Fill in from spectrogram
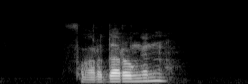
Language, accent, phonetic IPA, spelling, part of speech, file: German, Austria, [ˈfɔʁdəʁʊŋən], Forderungen, noun, De-at-Forderungen.ogg
- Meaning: plural of Forderung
